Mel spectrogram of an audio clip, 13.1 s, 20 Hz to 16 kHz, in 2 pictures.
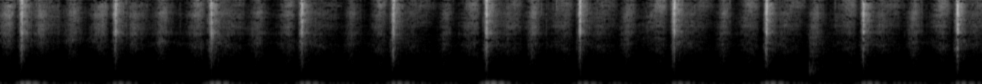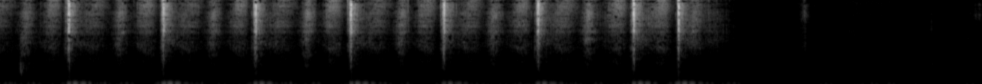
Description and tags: Egg Shaker - Closed Groove 2
Another groove done on an egg shaker with a closed hand.
2, Closed, Egg, Groove, Shaker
